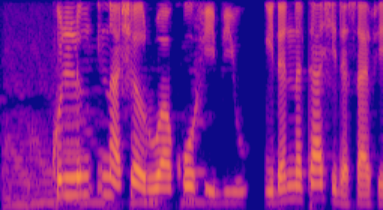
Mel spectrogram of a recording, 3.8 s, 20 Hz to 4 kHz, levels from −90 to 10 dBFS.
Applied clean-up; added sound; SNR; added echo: classical method Wiener filter.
